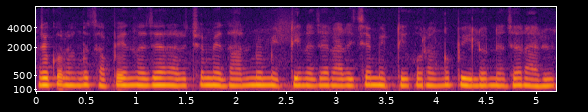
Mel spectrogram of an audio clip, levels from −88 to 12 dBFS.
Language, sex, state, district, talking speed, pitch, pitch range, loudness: Rajasthani, female, Rajasthan, Nagaur, 255 wpm, 195 Hz, 190-200 Hz, -16 LUFS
